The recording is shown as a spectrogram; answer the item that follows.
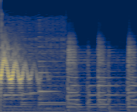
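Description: A cartoon "boing" sound effect: a wobbling tone at the start that dies away within about half a second, followed from about a second in by light background music of short plucked notes.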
